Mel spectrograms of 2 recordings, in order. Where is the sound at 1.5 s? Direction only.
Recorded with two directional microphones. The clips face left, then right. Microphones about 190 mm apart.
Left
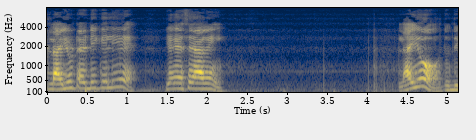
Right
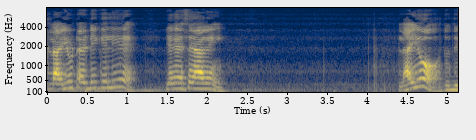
Centre (ahead or behind).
